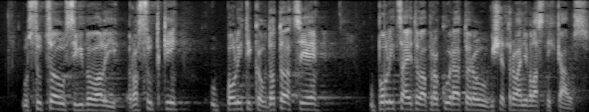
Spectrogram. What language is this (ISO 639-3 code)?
slk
